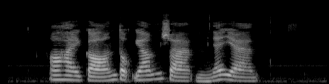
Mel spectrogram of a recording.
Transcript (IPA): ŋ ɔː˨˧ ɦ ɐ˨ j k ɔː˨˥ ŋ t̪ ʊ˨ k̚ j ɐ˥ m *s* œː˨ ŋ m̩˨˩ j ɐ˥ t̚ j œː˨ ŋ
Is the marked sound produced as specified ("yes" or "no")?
yes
